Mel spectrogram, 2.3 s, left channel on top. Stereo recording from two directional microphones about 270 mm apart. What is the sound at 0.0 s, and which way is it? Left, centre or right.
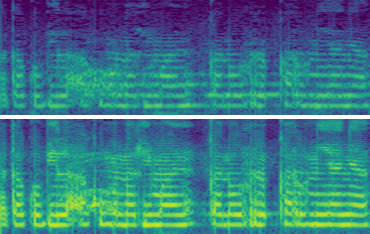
Speech, right.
